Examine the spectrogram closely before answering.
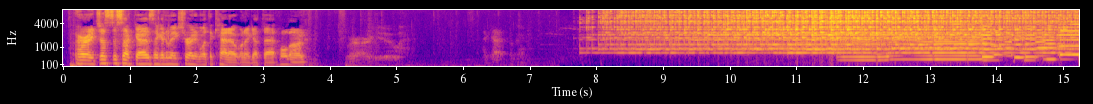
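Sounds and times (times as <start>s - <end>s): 
speech: 0.2s - 4.5s
cowbell ringing: 7.8s - 15.2s
lower melody stepping between notes: 7.8s - 15.2s.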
